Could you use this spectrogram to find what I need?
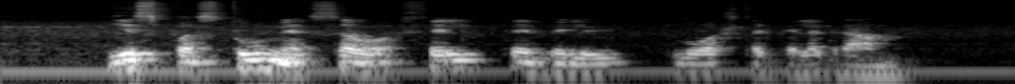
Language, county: Lithuanian, Telšiai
